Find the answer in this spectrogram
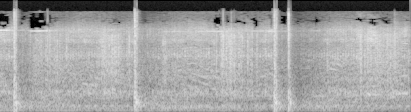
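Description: Aerial fireworks shells bursting with sharp bangs: one just after the start, one about a second and a half in, and two in quick succession near the end.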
